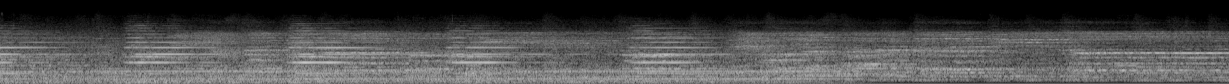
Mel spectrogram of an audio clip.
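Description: Choir singing with music, in long held notes that change every second or two; the low drone under it drops out about nine seconds in.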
